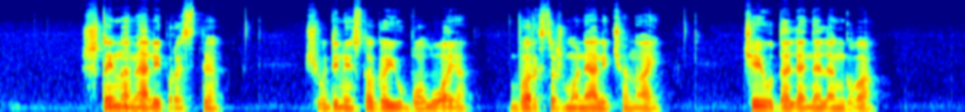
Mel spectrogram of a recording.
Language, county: Lithuanian, Kaunas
